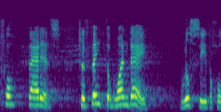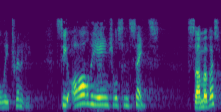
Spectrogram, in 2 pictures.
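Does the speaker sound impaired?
No.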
